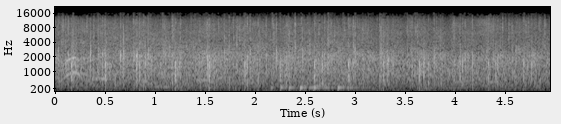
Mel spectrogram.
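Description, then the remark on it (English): A crowd applauds steadily for staff members at an evening event for young student players, many hands clapping in a dense, continuous wash of sound that stays fairly even in loudness throughout, with no talking over it. “Big round of applause for those people.”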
